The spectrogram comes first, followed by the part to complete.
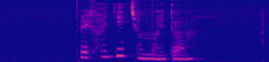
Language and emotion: Russian, sad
